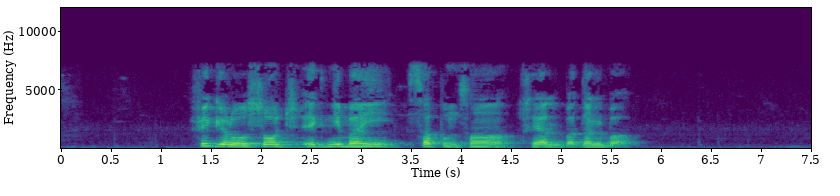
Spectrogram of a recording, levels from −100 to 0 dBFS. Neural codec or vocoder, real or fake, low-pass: none; real; 7.2 kHz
